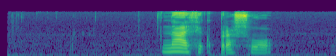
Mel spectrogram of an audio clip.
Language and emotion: Russian, angry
